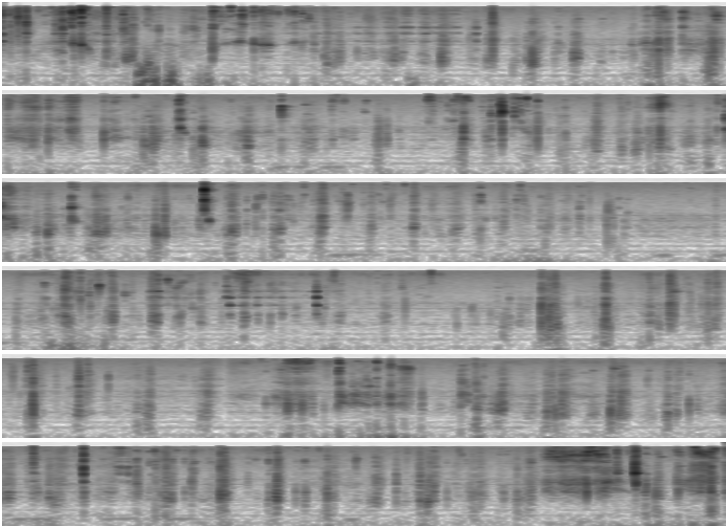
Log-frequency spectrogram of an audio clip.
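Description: Close-miked eating sounds: wet chewing and lip smacking on spoonfuls of creamy dessert, with some crunching of the pieces in it. Many small irregular clicks run throughout.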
